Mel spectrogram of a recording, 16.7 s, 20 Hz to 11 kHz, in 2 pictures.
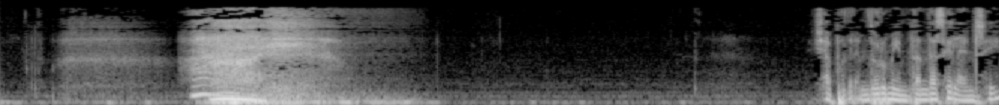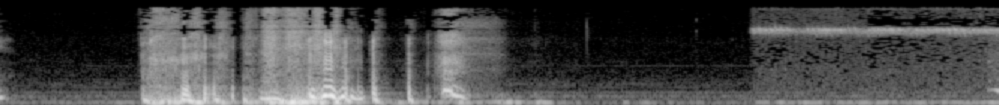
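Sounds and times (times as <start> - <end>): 
low hum: 0.0 - 16.6
speech: 6.9 - 8.5, 9.8 - 10.3, 10.9 - 11.6
laughter: 9.5 - 12.1
crickets chirping at night at a country house: 14.6 - 16.6.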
